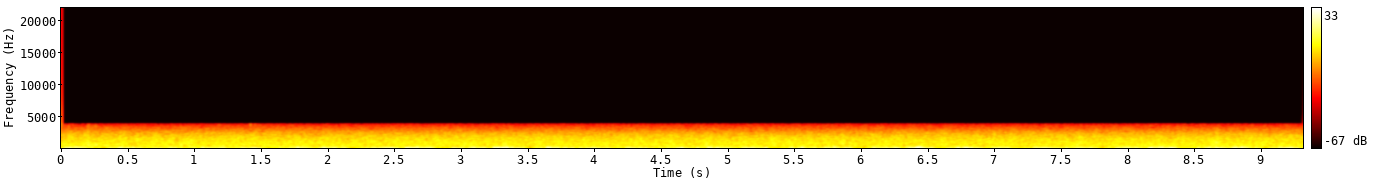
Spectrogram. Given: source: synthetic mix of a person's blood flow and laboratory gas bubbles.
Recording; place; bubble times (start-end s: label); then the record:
Doppler ultrasound of blood flow; precordium
0.00-0.45 s: bubbles
0.75-1.30 s: bubbles
1.36-1.88 s: bubbles
8.21-8.38 s: bubbles
8.46-8.50 s: bubbles
8.54-8.67 s: bubbles
From the record:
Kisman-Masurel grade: 221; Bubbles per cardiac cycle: several, 3 to 8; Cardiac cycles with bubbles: 10 to 50%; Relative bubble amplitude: barely perceptible (0.100 to 0.250); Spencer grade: 2 (many but less than half of the cardiac periods contain bubble signals, singularly or in groups); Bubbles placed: anywhere in the cardiac cycle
